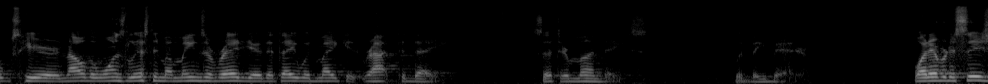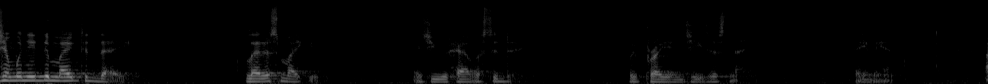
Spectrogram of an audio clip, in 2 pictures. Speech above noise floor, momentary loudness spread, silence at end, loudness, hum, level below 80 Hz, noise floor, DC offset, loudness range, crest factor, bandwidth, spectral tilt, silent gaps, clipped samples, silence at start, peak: 32 dB; 23 LU; 1 s; -41 LUFS; none; -74 dBFS; -73 dBFS; under 0.1%; 16 LU; 22 dB; 16 kHz; -4.5 dB/octave; none; under 0.1%; 0 s; -20 dBFS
